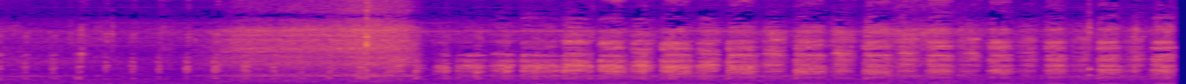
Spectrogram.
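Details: Softer panting from a black Pug and a Boston Terrier on a muggy late-night walk in the heat. A brief rustle comes early, then a run of fast, airy breaths to the end.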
